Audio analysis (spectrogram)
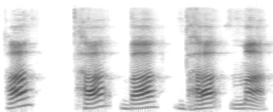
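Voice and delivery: pa, ba, ma modelled clearly; labial drill. Shown as a demonstration. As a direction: show each labial syllable to the class. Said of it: "you have the labials".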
